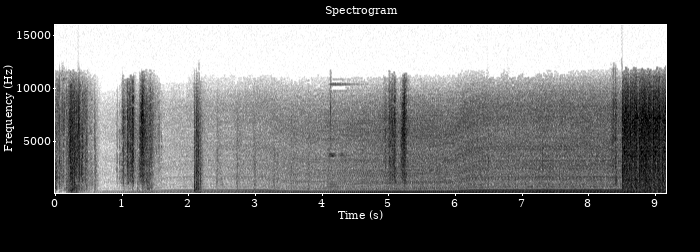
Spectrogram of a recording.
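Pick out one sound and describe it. Footsteps thud quickly on the ground as a runner moves along.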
